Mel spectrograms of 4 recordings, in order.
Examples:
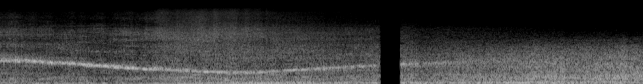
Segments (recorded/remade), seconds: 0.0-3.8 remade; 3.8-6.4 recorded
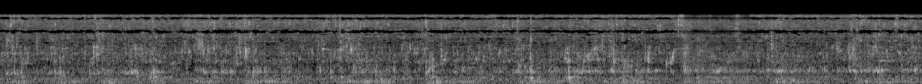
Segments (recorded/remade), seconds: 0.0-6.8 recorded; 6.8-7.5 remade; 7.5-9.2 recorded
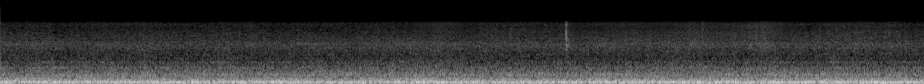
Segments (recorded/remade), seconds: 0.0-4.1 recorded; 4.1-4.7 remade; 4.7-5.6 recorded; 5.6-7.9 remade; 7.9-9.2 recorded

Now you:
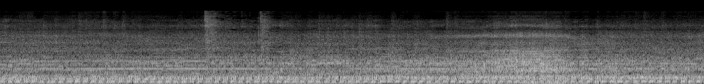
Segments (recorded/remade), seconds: 0.0-2.1 remade; 2.1-2.7 recorded; 2.7-7.0 remade

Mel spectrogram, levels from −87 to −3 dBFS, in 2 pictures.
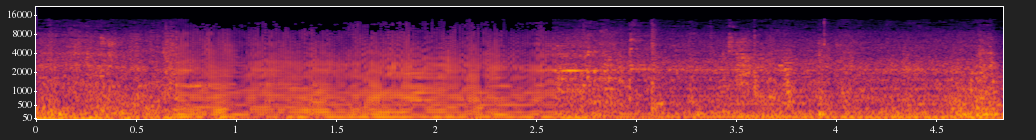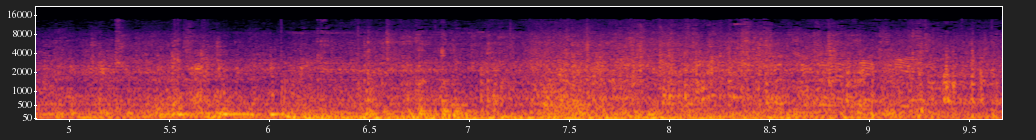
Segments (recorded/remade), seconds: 0.0-0.7 recorded; 0.7-2.6 remade; 2.6-9.7 recorded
